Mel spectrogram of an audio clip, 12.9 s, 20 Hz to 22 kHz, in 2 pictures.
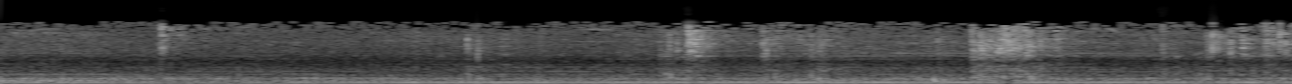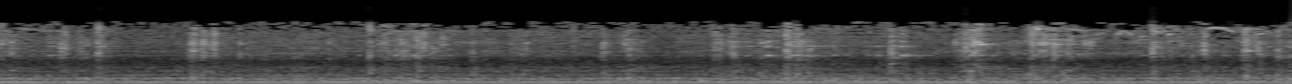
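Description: JCB JS160 tracked excavator's diesel engine running steadily under load while it digs, with irregular crunching and clattering of soil and stones being scooped and dropped.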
